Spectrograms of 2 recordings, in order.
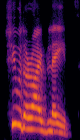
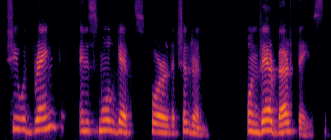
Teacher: stress on the word would indicates criticism and disapproval of typical behavior in the past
